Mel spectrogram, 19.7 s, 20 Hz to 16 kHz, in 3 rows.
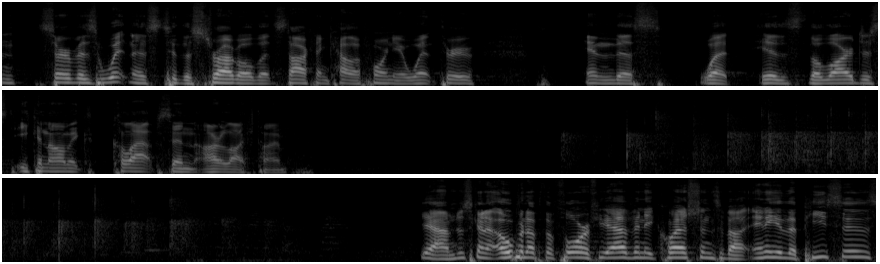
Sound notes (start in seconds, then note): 10.6 audience claps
